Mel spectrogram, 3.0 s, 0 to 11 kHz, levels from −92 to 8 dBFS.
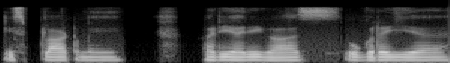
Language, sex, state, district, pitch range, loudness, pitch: Hindi, male, Uttar Pradesh, Shamli, 105-110 Hz, -18 LUFS, 110 Hz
